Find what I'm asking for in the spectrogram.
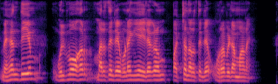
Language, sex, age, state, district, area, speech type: Malayalam, male, 60+, Kerala, Kottayam, rural, read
